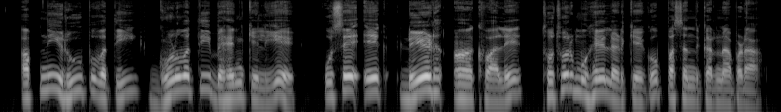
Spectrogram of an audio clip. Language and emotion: Hindi, neutral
